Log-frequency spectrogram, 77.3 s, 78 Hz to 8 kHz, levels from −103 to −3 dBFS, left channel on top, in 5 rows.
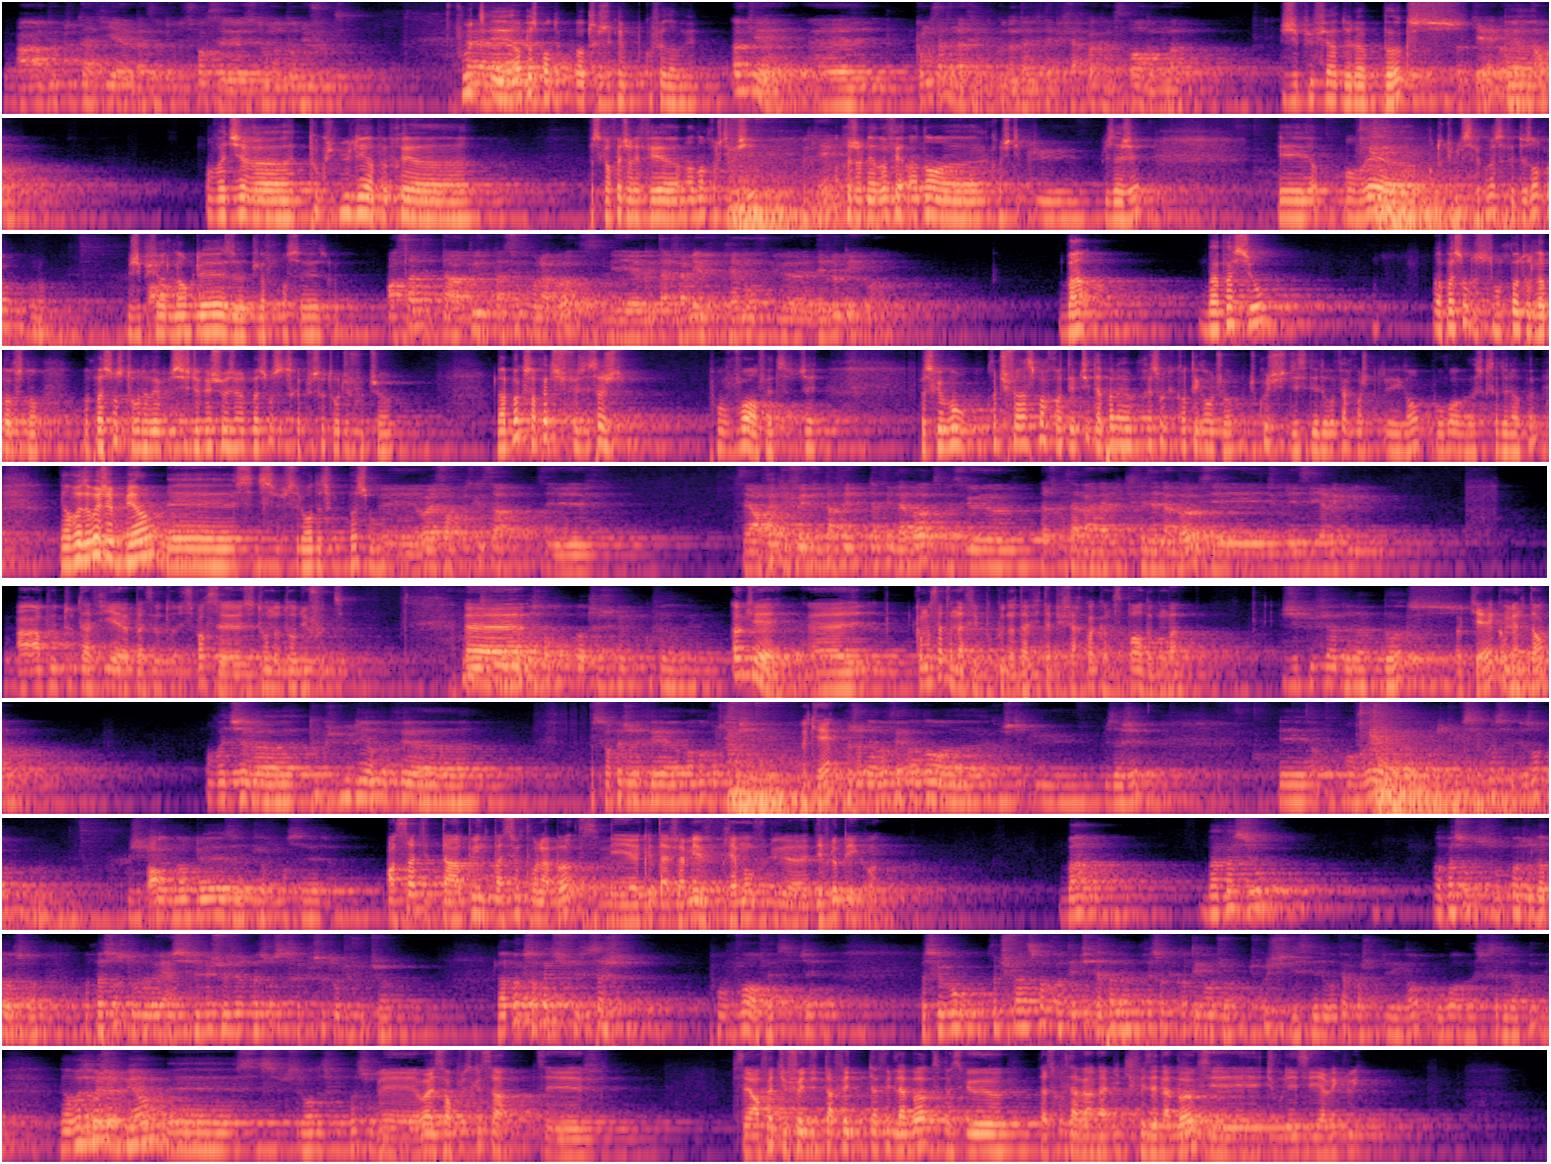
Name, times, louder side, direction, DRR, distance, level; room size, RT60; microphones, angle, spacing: voice 1, 0.1-3.4 4.1-5.2 7.3-8.8 9.1-11.8 14.5-15.4 23.4-23.9 32.4-32.6 34.8-39.7 48.0-48.2 65.6-66.9 67.2-67.8 69.2-75.4, right 3 dB, 60° right, 8 dB, 0.5 m, -27 dB
voice 2, 4.5-6.9 12.8-14.6 15.0-15.6 17.5-20.2 21.3-23.4 23.9-27.6 28.2-31.4 32.2-34.3 41.5-41.9 42.9-43.6 45.2-47.0 47.3-50.3 51.3-52.6 53.5-54.5 54.8-55.1 55.6-65.7 69.4-69.7, left 5 dB, 60° left, 11 dB, 0.3 m, -26 dB
sound 1, 20.3-20.6 21.0-26.3 27.0-27.6 28.0-28.1 28.4-32.3 32.7-33.3, equal, 5° right, 1.1 m, -30 dB
8.2 x 3.4 x 4.4 m, 2.4 s
head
